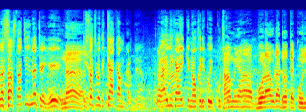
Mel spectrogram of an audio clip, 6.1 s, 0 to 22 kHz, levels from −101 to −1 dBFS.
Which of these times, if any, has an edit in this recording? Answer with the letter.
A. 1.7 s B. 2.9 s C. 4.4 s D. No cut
A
